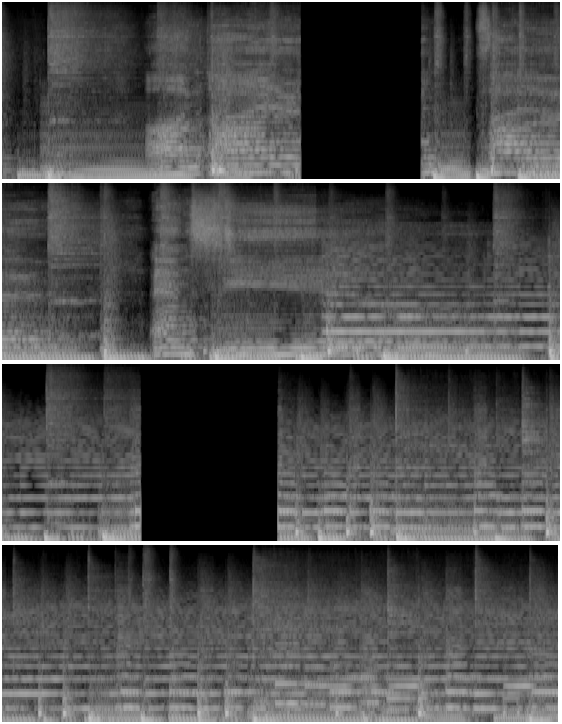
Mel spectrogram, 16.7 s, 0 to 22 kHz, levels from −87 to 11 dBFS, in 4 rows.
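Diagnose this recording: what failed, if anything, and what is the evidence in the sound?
From 0 to 6.54 s the audio is thin, bright and hissy at the top. It sounds like pre-emphasis left on: the CD-style 50/15 µs treble boost was stored but not undone at playback, most likely because the player ignored the de-emphasis flag. The highs sit about 8 dB hot at 10 kHz relative to 1 kHz. On a spectrogram the band above roughly 5 kHz is visibly brighter until 6.54 s, then drops to a normal balance.

A playback stall silences the output from 2.24 to 3.15 s (910 ms) and again from 9.41 to 10.44 s (1.03 s). The sound cuts off mid-flow both times. It is likely a buffer stage fault, with the player starved of data or its thread blocked. On the waveform each gap is a near-flat line with abrupt edges. On the spectrogram it is a dark vertical band.

Time-compressed catch-up follows each stall. From 3.15 to 4.05 s the audio runs at 2.0x speed. 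From 10.44 to 13.44 s it runs at 1.1x. In both stretches it sounds hurried but keeps its pitch. On a spectrogram the harmonic spacing stays unchanged while events crowd closer together in time, with seams at the splice points. The waveform shows compressed envelopes.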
